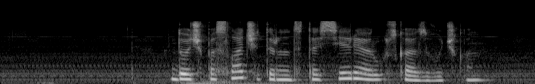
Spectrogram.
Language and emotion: Russian, neutral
